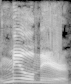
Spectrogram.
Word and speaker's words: Mjolnir: Yeah. Mjolnir. It's Mjolnir. Mjolnir to me. – Silent J, Jackass.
